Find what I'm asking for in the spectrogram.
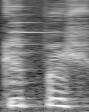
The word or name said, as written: gIp1s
